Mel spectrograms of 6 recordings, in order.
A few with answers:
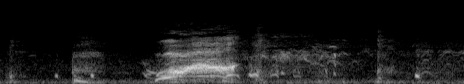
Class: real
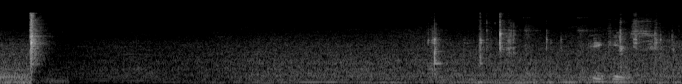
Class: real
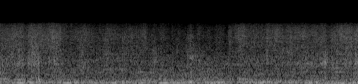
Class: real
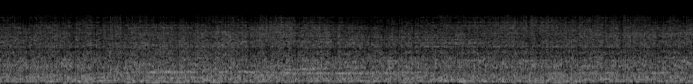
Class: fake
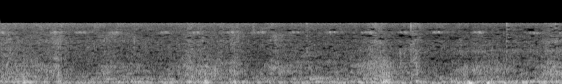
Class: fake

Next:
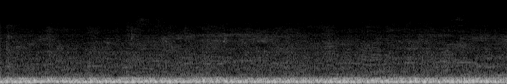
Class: fake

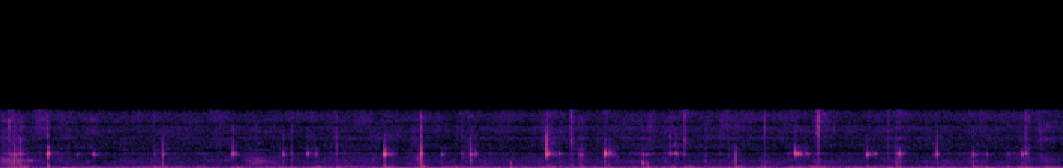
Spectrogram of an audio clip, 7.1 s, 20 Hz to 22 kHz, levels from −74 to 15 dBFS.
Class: fake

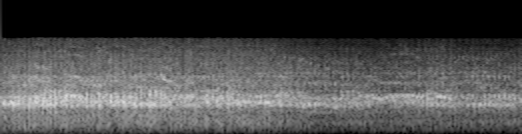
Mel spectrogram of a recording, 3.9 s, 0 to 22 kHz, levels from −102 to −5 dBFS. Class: fake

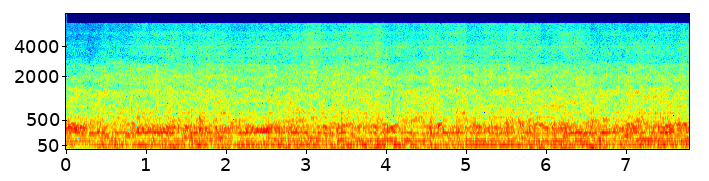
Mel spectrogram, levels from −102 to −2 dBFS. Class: fake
